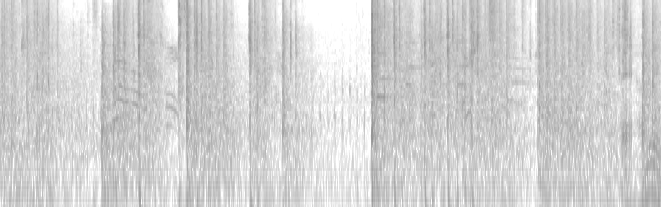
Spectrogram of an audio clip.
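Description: Sustained automatic gunfire from a Modern Warfare match fills the whole stretch, dense and loud with steady rattling bursts and occasional heavier blasts, voices buried beneath.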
